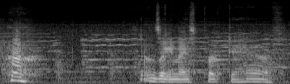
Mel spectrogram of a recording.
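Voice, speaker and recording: A man takes on the role of a swaggering, opinionated radio host in a fan radio drama, needling guests with lively jokes and speeches against background music. His voice is medium-pitched and close to everyday speech, slow-paced, and the recording is rough.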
